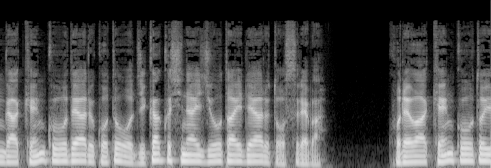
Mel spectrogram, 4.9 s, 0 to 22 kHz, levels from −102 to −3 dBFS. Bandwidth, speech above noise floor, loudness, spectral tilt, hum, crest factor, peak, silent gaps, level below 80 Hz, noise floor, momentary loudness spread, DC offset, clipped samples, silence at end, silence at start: 13 kHz; 58 dB; -18 LUFS; -7.5 dB/octave; none; 18 dB; 0 dBFS; none; -38 dBFS; -75 dBFS; 6 LU; under 0.1%; under 0.1%; 0 s; 0 s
